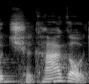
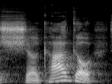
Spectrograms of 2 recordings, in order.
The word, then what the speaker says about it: Chicago: 因为芝加哥很多人会说 Chicago，这是错的，叫做 Chicago，是 sh sh sh 的发音，所以叫 Chicago。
